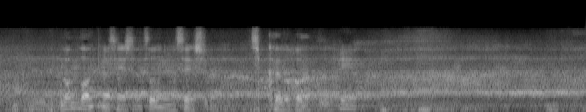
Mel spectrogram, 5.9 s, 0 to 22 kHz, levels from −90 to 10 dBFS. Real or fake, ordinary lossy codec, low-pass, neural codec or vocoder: fake; none; none; codec, 16 kHz, 0.8 kbps, ZipCodec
